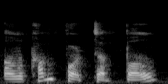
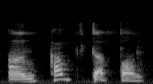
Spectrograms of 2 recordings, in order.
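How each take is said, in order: First: The word is said with five full syllables. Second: The word is said with four syllables. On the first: The speaker calls it wrong. "Not uncomfortable" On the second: The speaker calls it right. "Four syllables"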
